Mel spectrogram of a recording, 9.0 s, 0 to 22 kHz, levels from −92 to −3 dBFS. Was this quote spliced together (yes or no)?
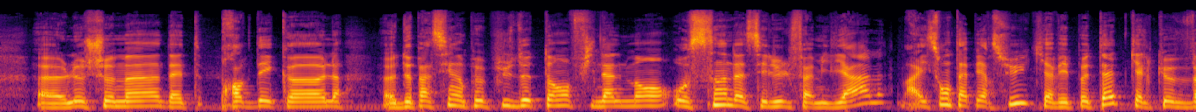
yes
